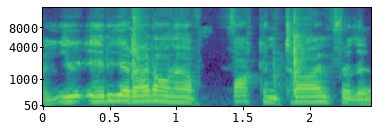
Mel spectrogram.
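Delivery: enraged, furious screamed outburst. Recounting how Dan screamed at a guy, retelling furious screaming. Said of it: "Dan just fucking screams at the fucking guy".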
